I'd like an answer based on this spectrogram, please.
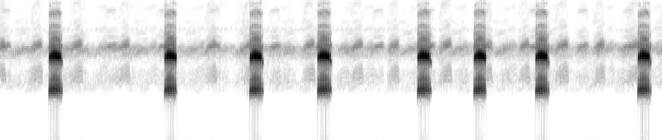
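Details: In rice paddies of Itoshima, Fukuoka, Japan, a Fejervarya kawamurai gives loud, brief croaking notes spaced about half a second apart, eight in five seconds, over a continuous background frog chorus.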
